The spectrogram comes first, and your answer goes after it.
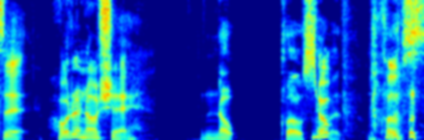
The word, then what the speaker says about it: Haudenosaunee: Yes, because I found out how to pronounce it. Haudenosaunee.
